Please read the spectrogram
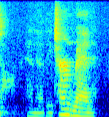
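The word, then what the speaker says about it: redd: They lay their eggs it's called a red. It's called red. It's like this paper or my shirt, red. It's not spelled red. It's spelled R-E-D-D.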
